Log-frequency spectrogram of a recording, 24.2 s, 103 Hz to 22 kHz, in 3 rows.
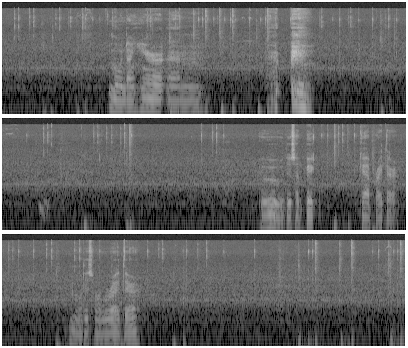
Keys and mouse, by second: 0.8 g, 1.5 g, 3.3 g, 6.5-8.5 drag, 7.5 g, 8.9-11.0 drag, 15.5 g, 16.4 click, 17.0-18.8 drag, 17.2 g, 18.3 g, 19.2 click, 19.6 g, 21.1 click.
